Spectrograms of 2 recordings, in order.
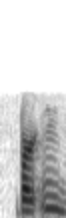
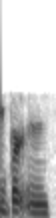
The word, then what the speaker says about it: Burton: Connie is K-O-N-N-I, Burton, B-U-R-T-O-N. I have a Facebook page, which is Connie Burton TX.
